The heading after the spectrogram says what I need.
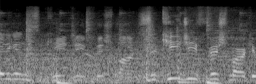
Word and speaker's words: Tsukiji: Tsukiji Fish Market.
